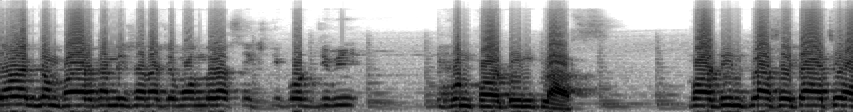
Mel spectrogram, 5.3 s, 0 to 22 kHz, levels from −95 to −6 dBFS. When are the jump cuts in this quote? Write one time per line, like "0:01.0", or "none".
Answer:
0:02.8
0:04.3

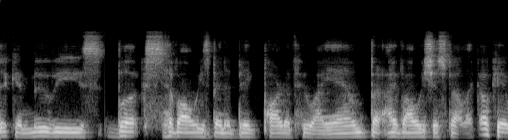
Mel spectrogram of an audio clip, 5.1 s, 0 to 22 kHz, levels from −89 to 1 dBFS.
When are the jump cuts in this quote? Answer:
0:01.1

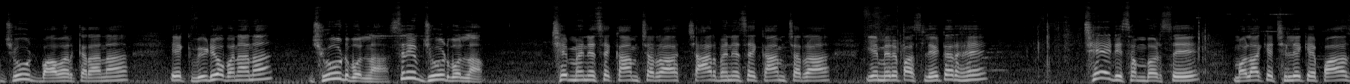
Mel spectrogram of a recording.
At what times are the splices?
none

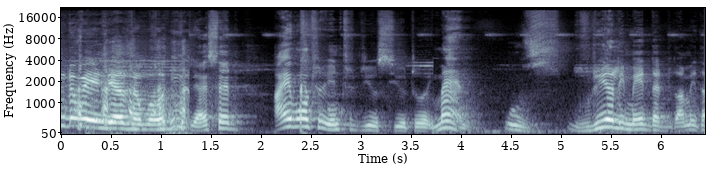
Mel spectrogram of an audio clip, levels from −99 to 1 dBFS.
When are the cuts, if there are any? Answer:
0:01.3
0:03.7

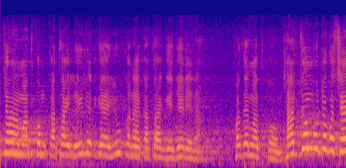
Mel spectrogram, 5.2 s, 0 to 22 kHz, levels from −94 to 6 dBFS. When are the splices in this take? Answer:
0:04.2

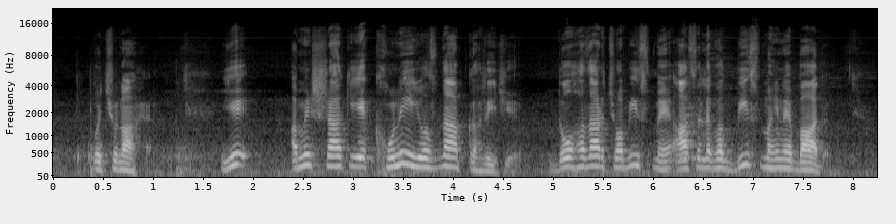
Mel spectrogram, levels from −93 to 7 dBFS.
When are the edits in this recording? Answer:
none

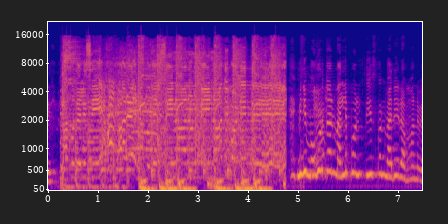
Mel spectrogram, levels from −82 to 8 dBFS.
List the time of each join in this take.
0:04.9

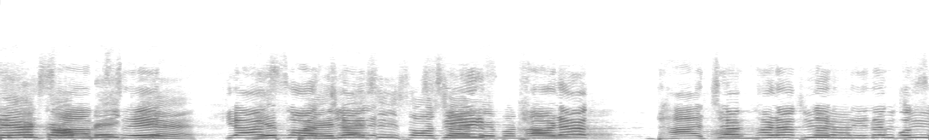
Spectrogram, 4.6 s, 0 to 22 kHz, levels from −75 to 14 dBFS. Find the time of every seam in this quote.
none

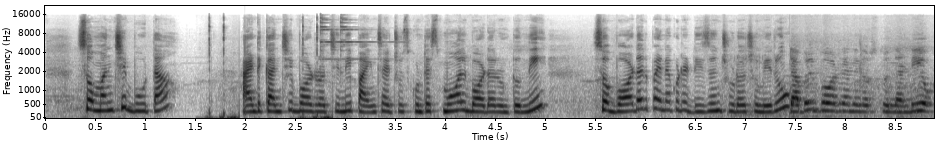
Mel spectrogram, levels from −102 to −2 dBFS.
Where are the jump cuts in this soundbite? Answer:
0:07.4

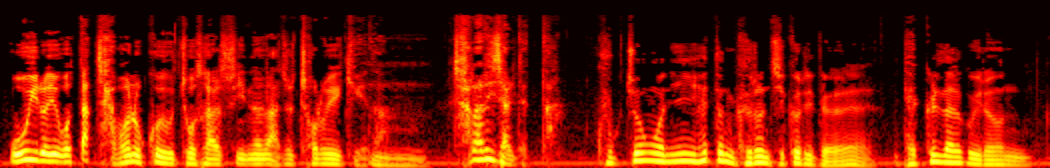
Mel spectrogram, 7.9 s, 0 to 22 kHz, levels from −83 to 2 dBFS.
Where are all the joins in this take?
0:06.3

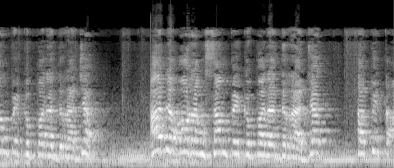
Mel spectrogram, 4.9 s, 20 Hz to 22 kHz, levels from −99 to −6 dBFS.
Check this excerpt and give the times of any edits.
0:01.8

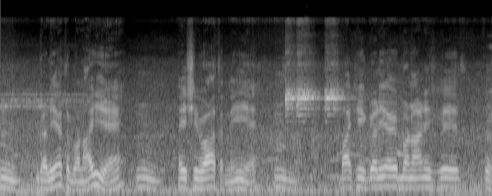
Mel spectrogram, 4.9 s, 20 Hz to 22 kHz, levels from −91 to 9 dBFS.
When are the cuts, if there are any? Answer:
none

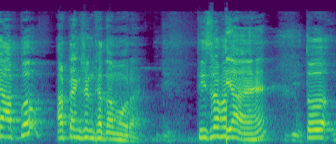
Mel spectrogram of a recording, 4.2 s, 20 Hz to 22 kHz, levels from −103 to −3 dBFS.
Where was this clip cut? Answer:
0:02.8

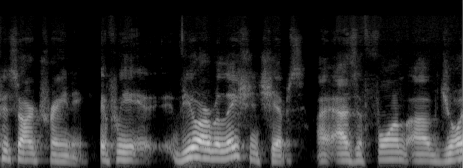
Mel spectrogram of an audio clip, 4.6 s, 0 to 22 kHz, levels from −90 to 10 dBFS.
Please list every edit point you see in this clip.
0:00.9

